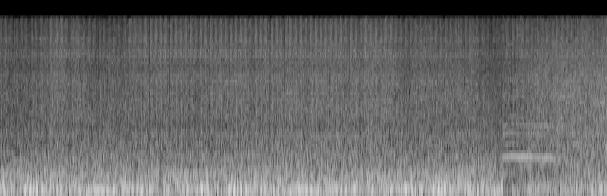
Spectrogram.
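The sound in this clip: Rapid gunfire in a shooting video game: a dense, continuous barrage of loud shots for about six seconds, easing off near the end.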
